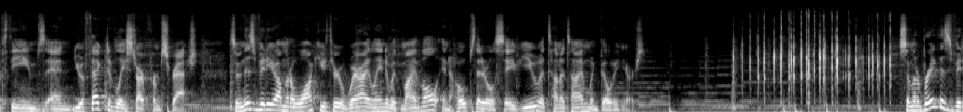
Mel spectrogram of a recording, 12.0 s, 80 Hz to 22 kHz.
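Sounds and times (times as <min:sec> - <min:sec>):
computer keyboard typing: 0:09.2 - 0:11.3.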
